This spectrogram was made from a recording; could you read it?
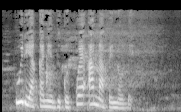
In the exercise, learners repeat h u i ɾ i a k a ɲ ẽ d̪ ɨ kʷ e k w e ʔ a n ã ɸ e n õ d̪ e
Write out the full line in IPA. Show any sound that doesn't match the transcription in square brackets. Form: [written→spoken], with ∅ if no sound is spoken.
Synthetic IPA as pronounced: h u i ɾ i a k a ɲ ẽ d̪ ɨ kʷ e k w e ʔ a n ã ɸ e n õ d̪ e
